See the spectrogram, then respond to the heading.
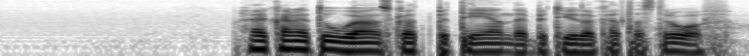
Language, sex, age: Swedish, male, 34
